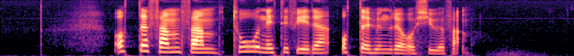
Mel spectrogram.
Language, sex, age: Norwegian, female, 29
